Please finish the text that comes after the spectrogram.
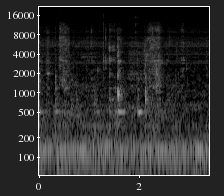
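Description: Tamarind and flour batter for coconut charu is stirred in a pot, making soft scraping and swishing with a few light clinks, steady and close, with no voices.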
